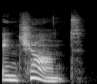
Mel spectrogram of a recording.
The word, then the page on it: enchant: British English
